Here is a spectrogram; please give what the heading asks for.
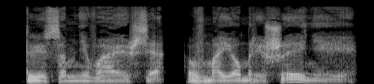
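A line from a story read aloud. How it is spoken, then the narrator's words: Growl. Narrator (Russian): прорычал Рорк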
